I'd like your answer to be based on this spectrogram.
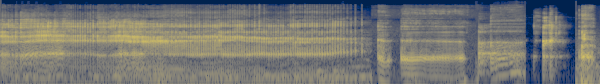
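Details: A long, deep, rumbling burp followed by several shorter burps in quick succession, from a burping compilation.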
